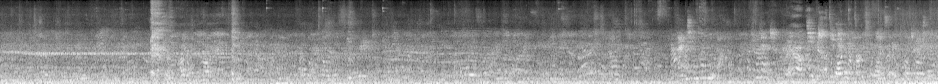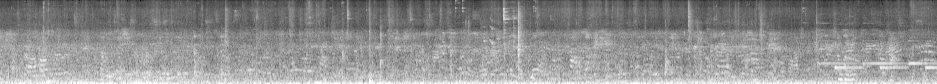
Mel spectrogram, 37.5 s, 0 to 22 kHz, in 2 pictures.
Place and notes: walking in the station, Binaural recording, Zoom H6+ Soundman OKM II
Shanghai, China, 23 November 2013, ~19:00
